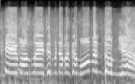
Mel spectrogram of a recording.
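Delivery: high, loud frantic shout-casting; fighting game announcer. Real, not acted. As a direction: yell the teamfight play by play. Casters call a teamfight. (caster berteriak heboh saat teamfight)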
